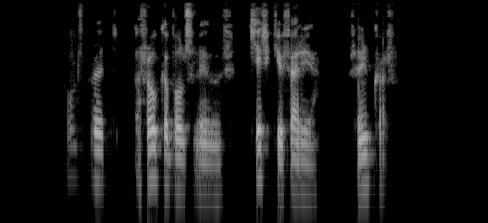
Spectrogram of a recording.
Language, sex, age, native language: Icelandic, male, 30-39, Icelandic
